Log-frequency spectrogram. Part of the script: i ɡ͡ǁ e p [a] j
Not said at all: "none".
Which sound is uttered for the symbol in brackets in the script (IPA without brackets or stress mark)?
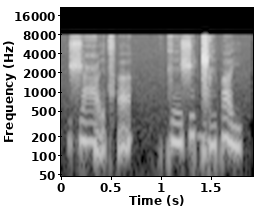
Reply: a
